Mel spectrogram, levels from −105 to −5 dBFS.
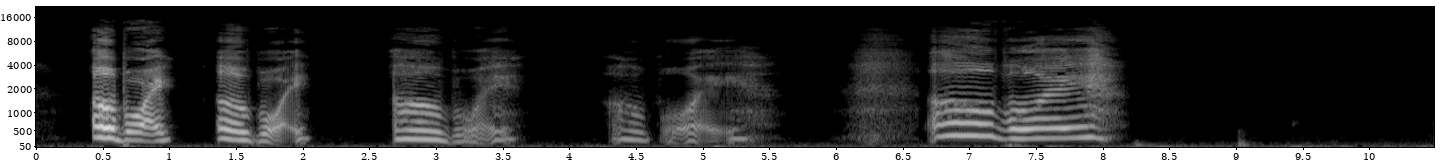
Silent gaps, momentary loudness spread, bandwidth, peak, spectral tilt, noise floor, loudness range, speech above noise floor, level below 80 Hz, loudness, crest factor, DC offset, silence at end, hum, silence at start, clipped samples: none; 26 LU; 12 kHz; -16 dBFS; -4 dB/octave; -76 dBFS; 20 LU; 39 dB; -76 dBFS; -36 LUFS; 26 dB; under 0.1%; 2.45 s; none; 0.4 s; under 0.1%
